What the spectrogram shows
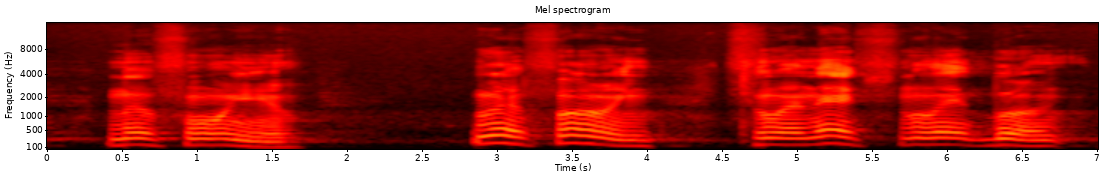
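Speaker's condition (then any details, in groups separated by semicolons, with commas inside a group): ALS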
